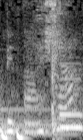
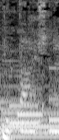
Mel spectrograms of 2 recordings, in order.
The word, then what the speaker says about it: Bipashna: So starting off with my name is Bipashna. It's spelled B-I-P-S-H-N-A, it's not Bipasha, it's Bipashna.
